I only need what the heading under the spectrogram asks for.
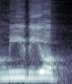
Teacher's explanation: Entonces lo que se produce es que esa E se cierra un poquito y queda una I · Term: cierre vocálico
